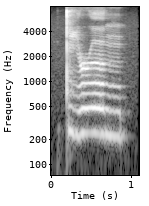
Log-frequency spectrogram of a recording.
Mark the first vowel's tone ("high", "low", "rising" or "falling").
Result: low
